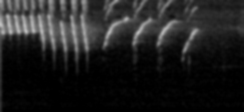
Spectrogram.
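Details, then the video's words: Young canary practising its song: a fast series of about a dozen bright, evenly spaced high notes, then four quick rising whistled sweeps, each clear and sharp, with a quiet background. "Young Canary Singing Practice – Surprisingly Good for a Beginner!"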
